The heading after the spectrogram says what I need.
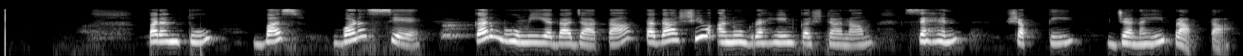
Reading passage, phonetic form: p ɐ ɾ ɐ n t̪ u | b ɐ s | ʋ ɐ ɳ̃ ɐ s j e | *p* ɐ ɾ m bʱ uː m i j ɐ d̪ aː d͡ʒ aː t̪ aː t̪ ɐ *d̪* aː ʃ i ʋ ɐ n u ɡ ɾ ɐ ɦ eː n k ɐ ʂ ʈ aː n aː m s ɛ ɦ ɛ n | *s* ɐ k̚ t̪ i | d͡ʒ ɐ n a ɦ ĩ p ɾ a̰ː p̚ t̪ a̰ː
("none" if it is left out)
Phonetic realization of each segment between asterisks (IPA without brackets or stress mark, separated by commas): k, d̪, ʃ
